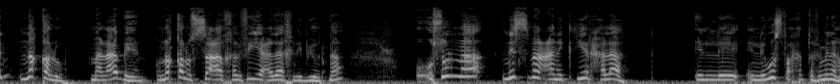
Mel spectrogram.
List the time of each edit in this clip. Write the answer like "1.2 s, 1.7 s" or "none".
7.5 s

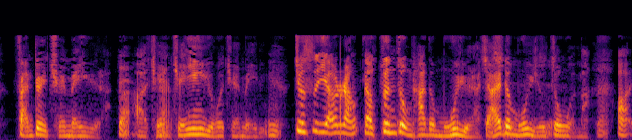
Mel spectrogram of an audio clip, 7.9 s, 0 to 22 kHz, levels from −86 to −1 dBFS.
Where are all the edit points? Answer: none

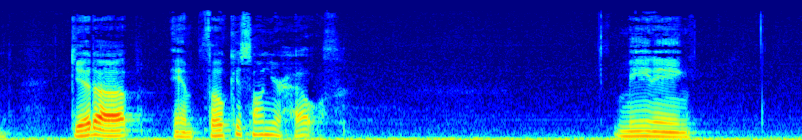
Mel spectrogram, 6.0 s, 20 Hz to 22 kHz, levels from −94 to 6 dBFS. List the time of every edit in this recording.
1.3 s, 4.5 s

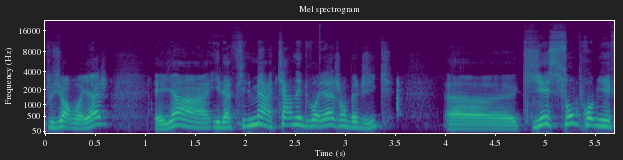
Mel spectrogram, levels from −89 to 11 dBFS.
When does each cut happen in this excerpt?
none

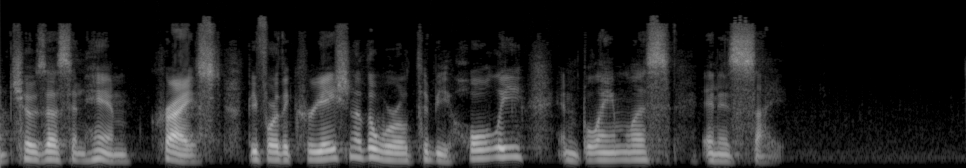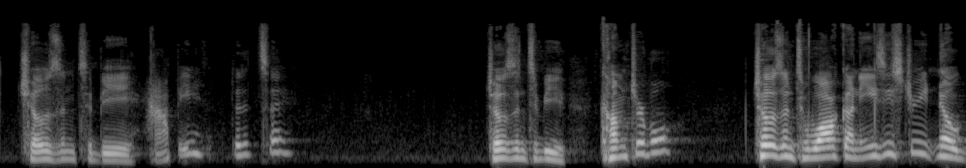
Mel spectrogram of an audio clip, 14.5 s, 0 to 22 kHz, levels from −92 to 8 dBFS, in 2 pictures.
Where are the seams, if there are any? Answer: none

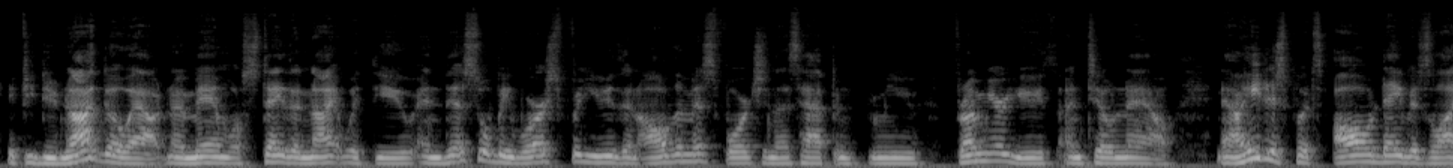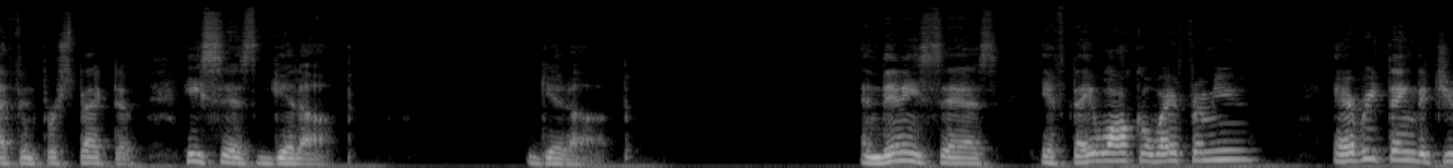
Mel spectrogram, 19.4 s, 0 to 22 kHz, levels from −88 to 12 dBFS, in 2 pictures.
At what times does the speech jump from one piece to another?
15.4 s

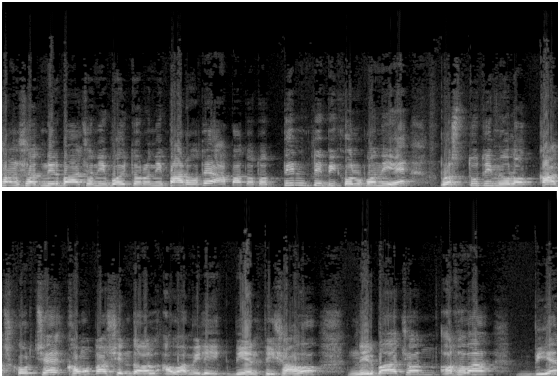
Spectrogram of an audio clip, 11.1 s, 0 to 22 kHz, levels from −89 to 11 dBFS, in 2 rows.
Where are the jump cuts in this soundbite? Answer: none

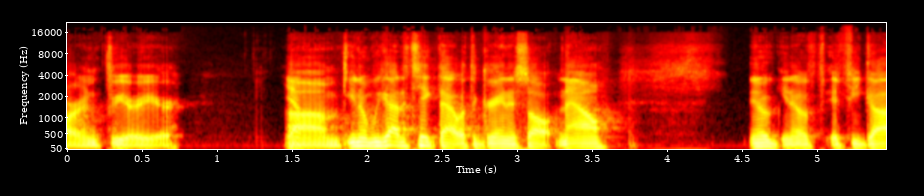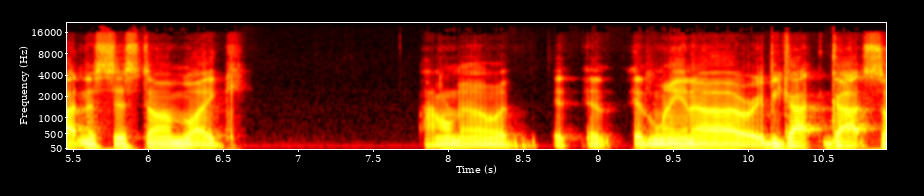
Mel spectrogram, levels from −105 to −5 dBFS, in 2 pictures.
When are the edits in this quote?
1.8 s, 4.7 s

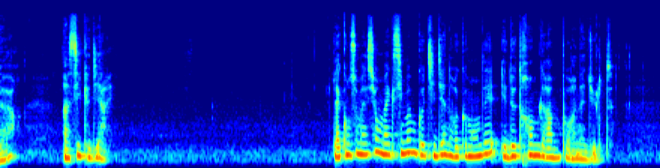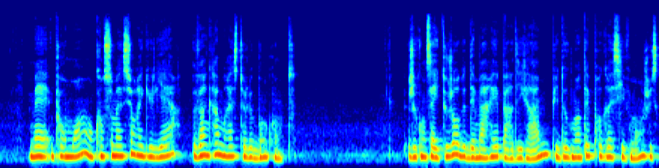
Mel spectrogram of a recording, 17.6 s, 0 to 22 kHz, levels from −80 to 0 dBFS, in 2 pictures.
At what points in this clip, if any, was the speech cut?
none

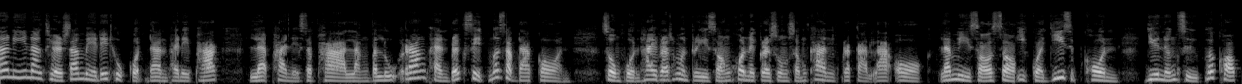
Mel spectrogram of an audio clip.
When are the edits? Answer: 10.1 s

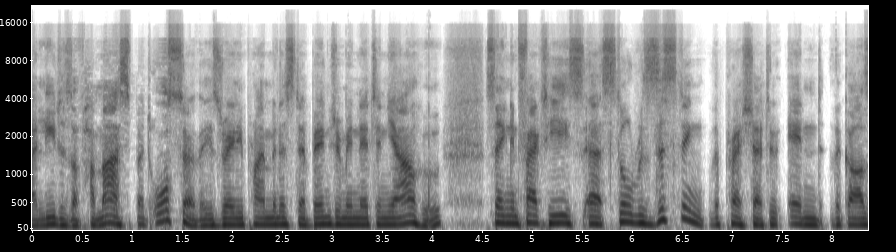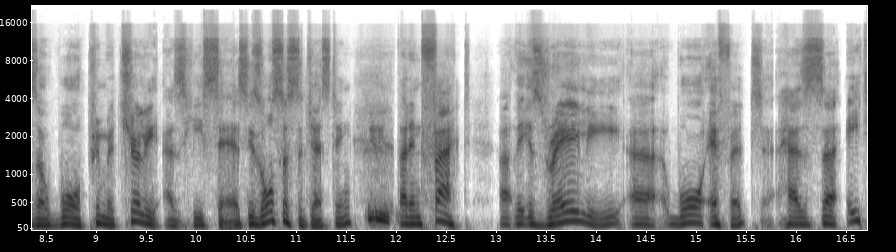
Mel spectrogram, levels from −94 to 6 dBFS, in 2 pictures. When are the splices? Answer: none

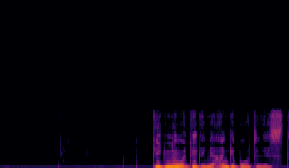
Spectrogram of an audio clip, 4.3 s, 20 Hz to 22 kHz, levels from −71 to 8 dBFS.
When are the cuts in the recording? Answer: 3.0 s

